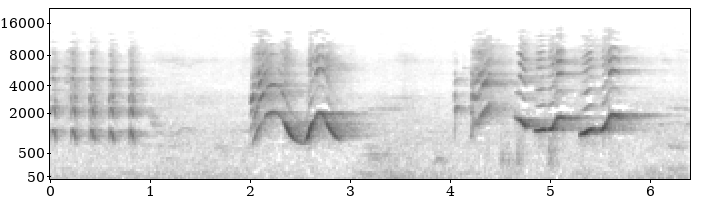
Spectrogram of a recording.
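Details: Vietnamese Black-throated laughingthrush, a wild-caught bird being trained in forest song and imitating dogs, cats and chickens. Five quick harmonic yelps open, then a rolling wavy whistle, a pause, and a rising stepped whistled phrase.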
